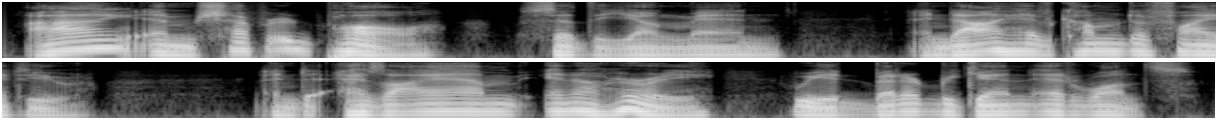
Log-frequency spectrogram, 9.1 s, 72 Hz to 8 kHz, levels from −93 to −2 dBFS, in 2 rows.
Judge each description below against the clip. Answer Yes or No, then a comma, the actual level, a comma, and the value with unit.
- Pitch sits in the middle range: No, low, 105 Hz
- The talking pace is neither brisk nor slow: Yes, average, 185 wpm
